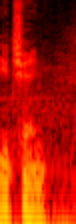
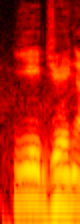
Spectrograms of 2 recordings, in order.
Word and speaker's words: I Ching: I space C-H-I-N-G. Some people pronounce it differently. I'm just going to call it I Ching. Yi Jing, I guess, is another way to say it.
